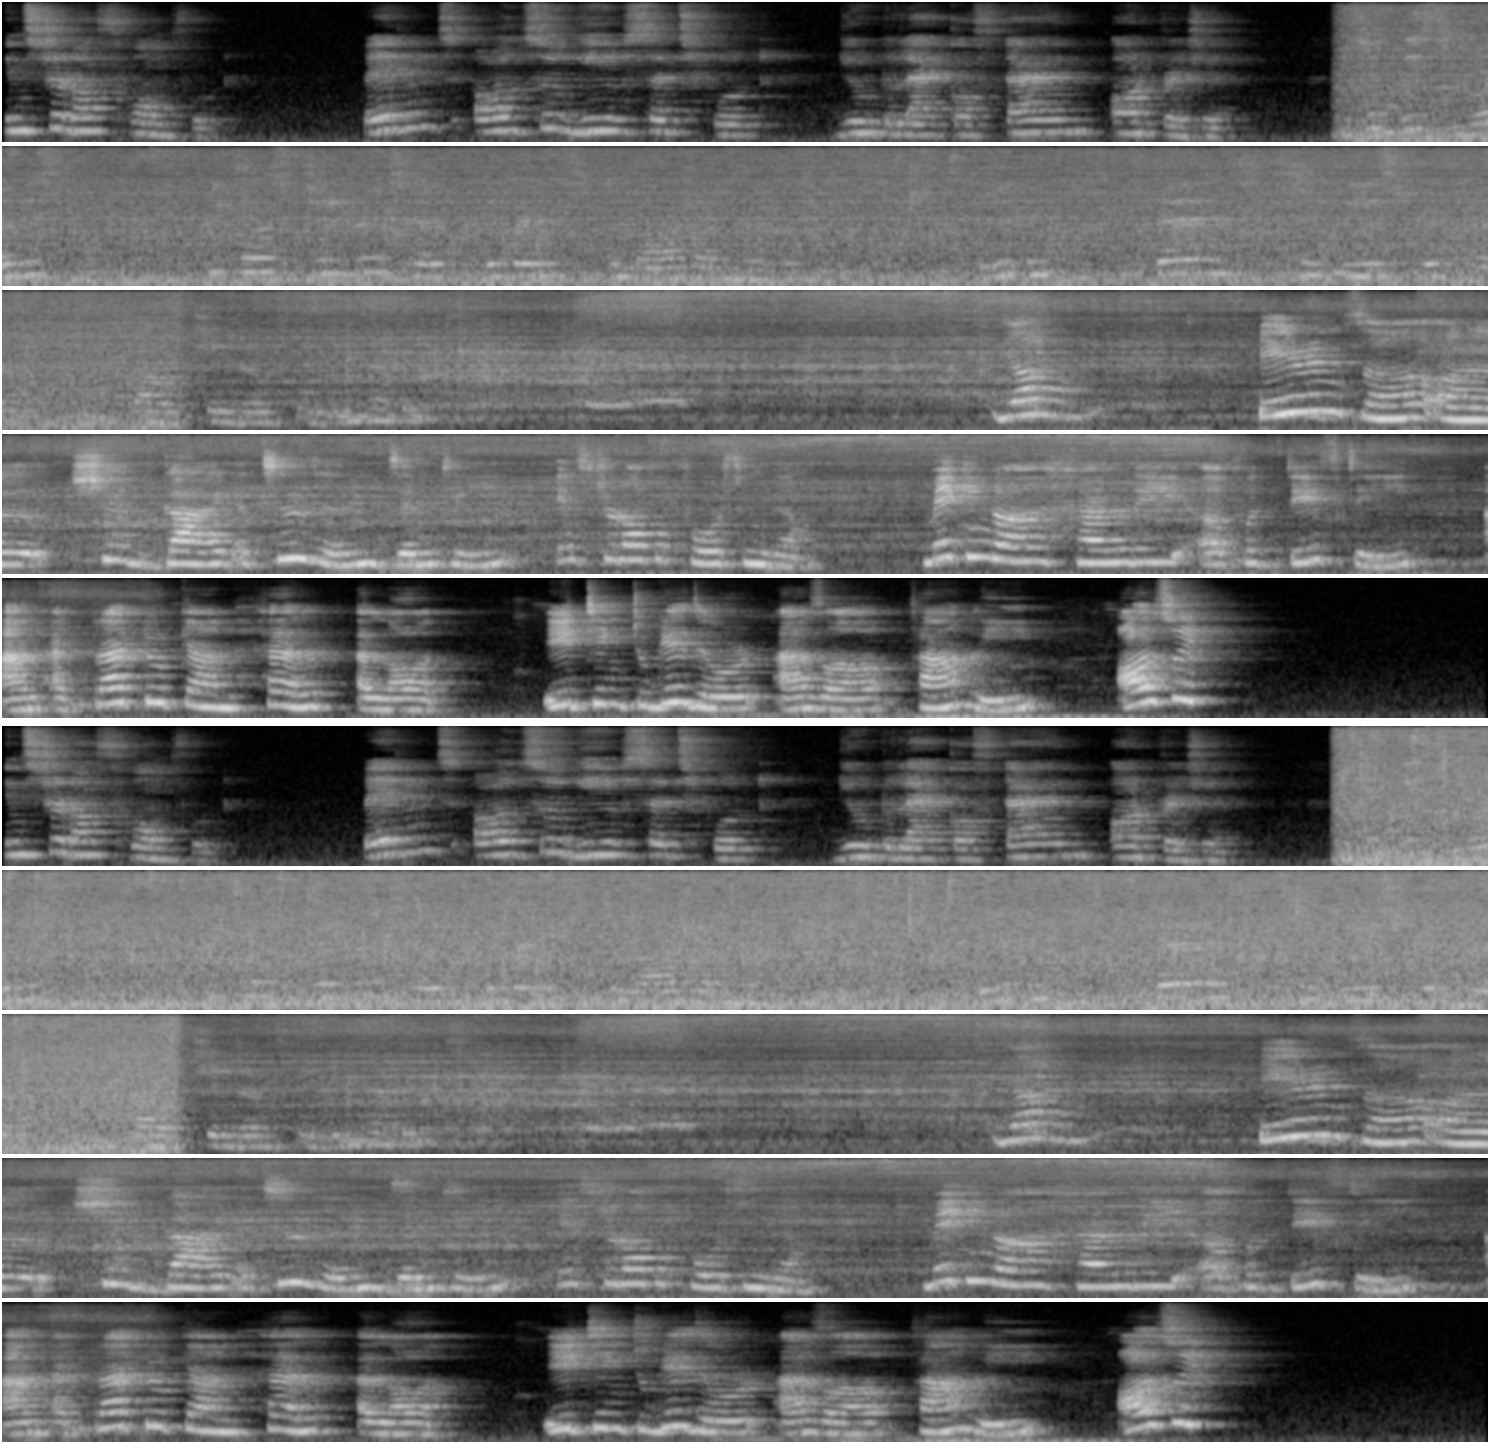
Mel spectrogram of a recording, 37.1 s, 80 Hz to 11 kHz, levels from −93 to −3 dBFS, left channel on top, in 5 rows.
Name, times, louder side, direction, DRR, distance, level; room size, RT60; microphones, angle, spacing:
voice 1, 0.0-1.1 1.8-3.8 4.2-6.1 6.7-8.0 8.4-11.7 12.3-12.7 13.2-15.1 15.4-17.2, right 1 dB, 40° right, -2 dB, 1.0 m, -34 dB
sound 1, 6.6-15.8, right 7 dB, 80° right, 0.4 m, -27 dB
Sawing, 13.0-30.5, left 2 dB, 10° left, 0.4 m, -33 dB
voice 2, 19.8-20.4 21.1-26.4 26.6-29.4 29.7-31.9 32.4-34.9 35.3-35.7, left 5 dB, 65° left, 5 dB, 0.5 m, -23 dB
3.8 x 2.1 x 4.1 m, 0.42 s
head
